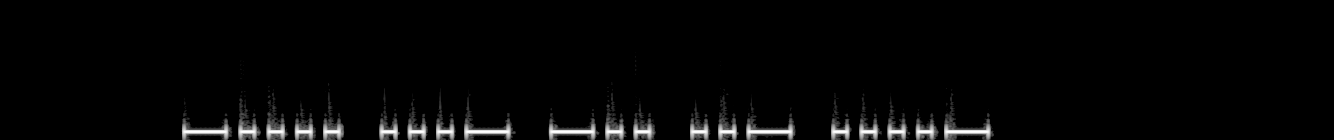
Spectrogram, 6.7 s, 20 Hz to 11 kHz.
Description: Morse code, heard as a keyed tone, about 17 wpm, 700 Hz. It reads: 6VDU4
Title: Five Challenging Letter-Number Combinations 17wpm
